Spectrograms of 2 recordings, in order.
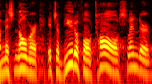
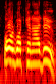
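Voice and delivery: higher, louder plea to the Lord; pleading question; 9 semitones higher, 5 dB louder than usual. Acted. Believer asking the Lord what to do, pleading. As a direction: call out an earnest question upward.

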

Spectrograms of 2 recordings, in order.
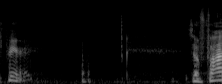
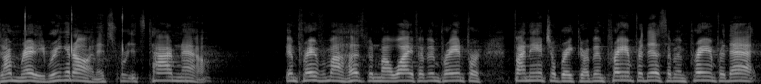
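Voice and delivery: loud, raised, hammed-up insistence; impatient demand; 4 semitones higher, 6 dB louder than usual. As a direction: press God impatiently, punching each plea. Acting out impatient believer's prayer.

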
